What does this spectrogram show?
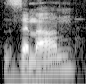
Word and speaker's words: Zaman: what to do and I believe we pronounce this day as Zaman okay yeah today Zaman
